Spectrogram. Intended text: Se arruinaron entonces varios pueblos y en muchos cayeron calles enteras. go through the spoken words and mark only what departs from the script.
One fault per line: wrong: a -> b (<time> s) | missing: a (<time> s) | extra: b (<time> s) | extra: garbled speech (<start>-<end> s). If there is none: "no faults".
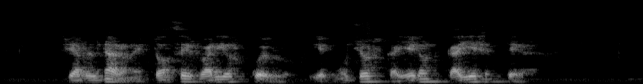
no faults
